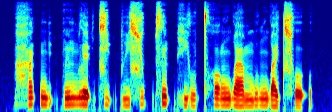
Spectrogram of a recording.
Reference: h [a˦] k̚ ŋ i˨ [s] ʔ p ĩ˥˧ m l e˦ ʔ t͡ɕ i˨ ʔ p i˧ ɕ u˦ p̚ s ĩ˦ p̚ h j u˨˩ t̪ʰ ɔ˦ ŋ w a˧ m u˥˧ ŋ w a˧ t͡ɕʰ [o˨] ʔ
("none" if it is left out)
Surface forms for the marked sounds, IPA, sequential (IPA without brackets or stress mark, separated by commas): ã˦, none, o˨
